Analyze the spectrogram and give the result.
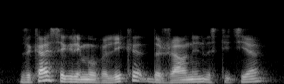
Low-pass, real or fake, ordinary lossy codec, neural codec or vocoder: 5.4 kHz; fake; none; codec, 16 kHz, about 1 kbps, DyCAST, with the encoder's durations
